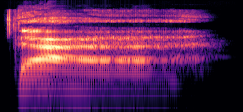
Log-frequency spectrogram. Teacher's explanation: pronounced دعا with a quick stop at the end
